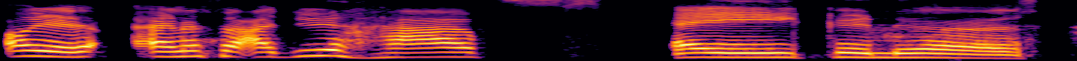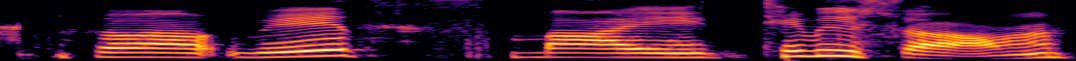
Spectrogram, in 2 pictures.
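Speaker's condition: Down syndrome; congenital

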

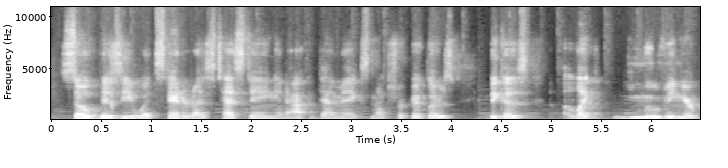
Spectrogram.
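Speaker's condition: No condition

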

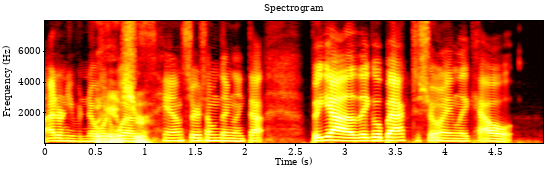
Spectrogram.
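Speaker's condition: No condition

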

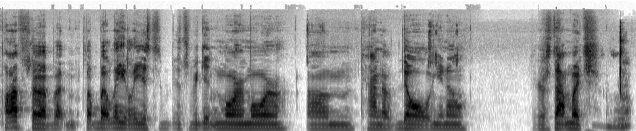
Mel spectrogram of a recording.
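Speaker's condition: Cerebral palsy

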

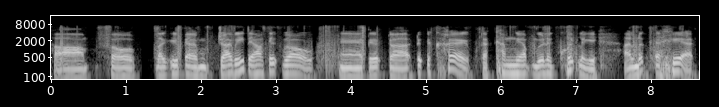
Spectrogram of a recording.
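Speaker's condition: Deafness; cannot hear well

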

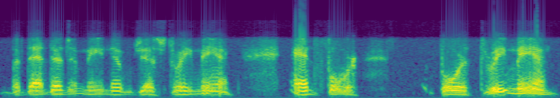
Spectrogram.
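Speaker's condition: Cerebral palsy; cerebral palsy voice

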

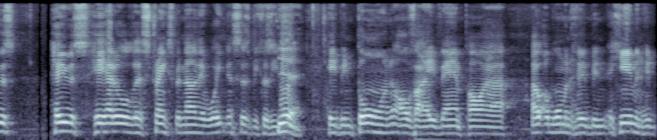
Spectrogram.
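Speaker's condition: No condition

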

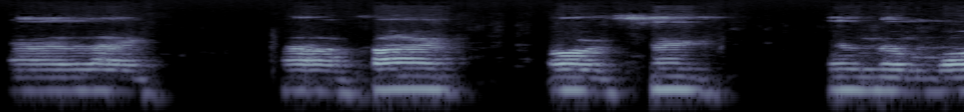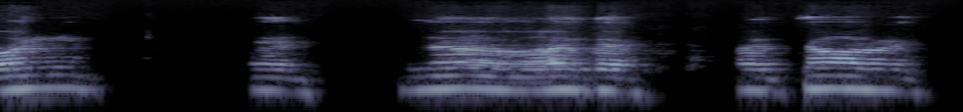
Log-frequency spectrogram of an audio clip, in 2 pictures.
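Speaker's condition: ALS

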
